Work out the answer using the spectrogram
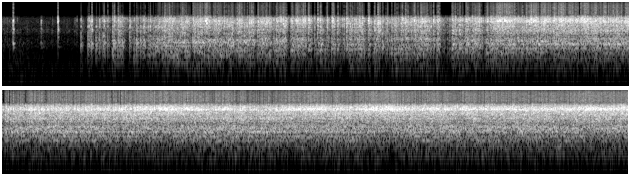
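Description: Fireworks going off very loud: a dense rapid crackling for the first few seconds, then a steady rushing hiss of sparks.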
